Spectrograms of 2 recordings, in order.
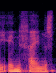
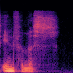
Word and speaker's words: infamous: You are famous and you want to change the meaning by putting I-N, and you'd think it's going to be infamous, but it's not. It's infamous.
